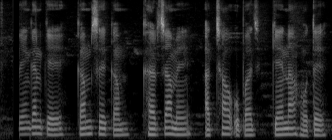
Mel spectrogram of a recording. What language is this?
Maithili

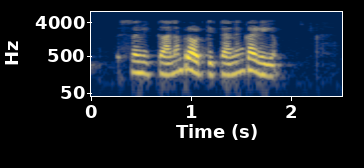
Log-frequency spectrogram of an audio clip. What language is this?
Malayalam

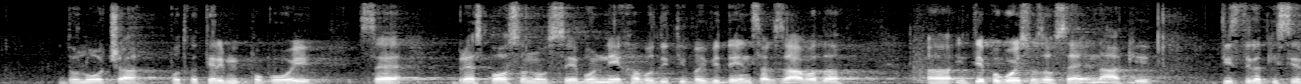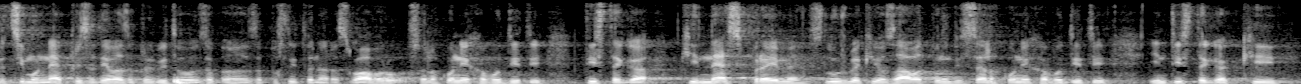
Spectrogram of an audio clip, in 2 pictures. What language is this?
Slovenian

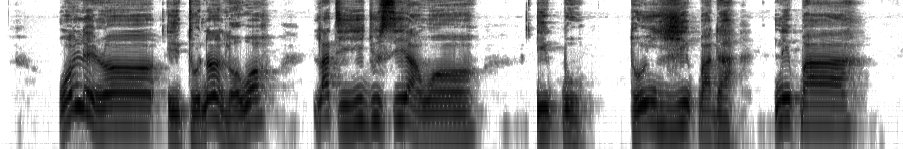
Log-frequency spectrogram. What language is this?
Yoruba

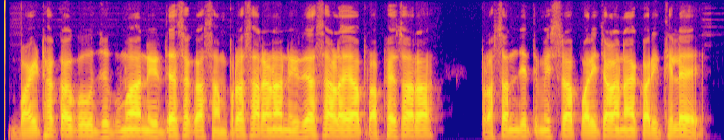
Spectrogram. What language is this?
Odia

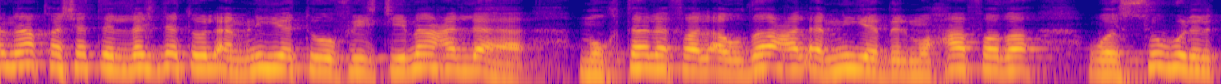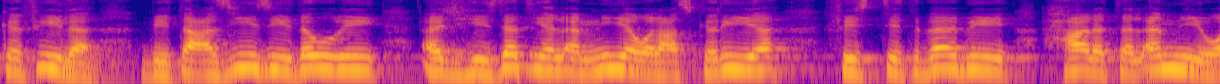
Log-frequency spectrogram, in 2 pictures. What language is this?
Arabic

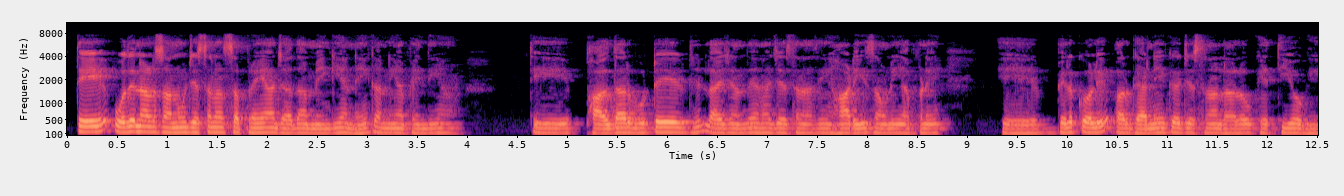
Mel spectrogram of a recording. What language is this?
Punjabi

